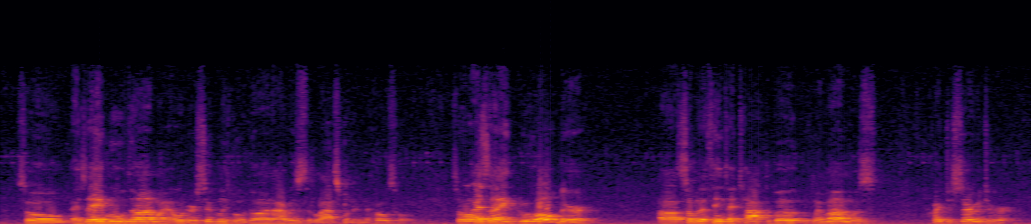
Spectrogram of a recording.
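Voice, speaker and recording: Through noticeable background noise and audible room echo, a man with a fairly high pitch speaks at a fairly quick pace with big swings in loudness. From Nova Scotia, Weymouth Falls, Digby County. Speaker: keynote speaker, educator. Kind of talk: keynote speech. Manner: animated.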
